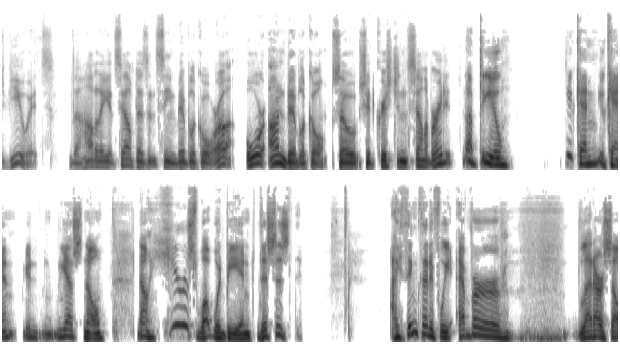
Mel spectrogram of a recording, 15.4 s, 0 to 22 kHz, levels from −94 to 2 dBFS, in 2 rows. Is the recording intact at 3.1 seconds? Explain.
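No. At 3.1 seconds the clip is inside an automatic gain rising fault running from 0.07 to 4.15 s. The gain control judged the input too quiet and kept pushing its gain up, by about 16 dB overall, so the voice and the background noise swell together.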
